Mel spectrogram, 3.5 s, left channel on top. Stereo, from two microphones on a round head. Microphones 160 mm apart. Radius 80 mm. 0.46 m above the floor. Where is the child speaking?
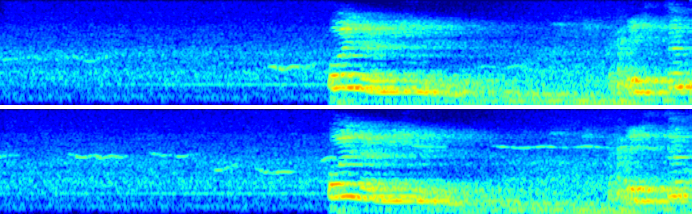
40° right (ahead or behind), 1.5 m; by 3.5 s 10° right (ahead or behind), 1.4 m.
